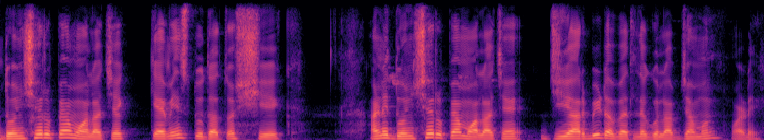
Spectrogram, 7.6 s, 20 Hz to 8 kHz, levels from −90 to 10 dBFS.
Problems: background sounds at intervals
